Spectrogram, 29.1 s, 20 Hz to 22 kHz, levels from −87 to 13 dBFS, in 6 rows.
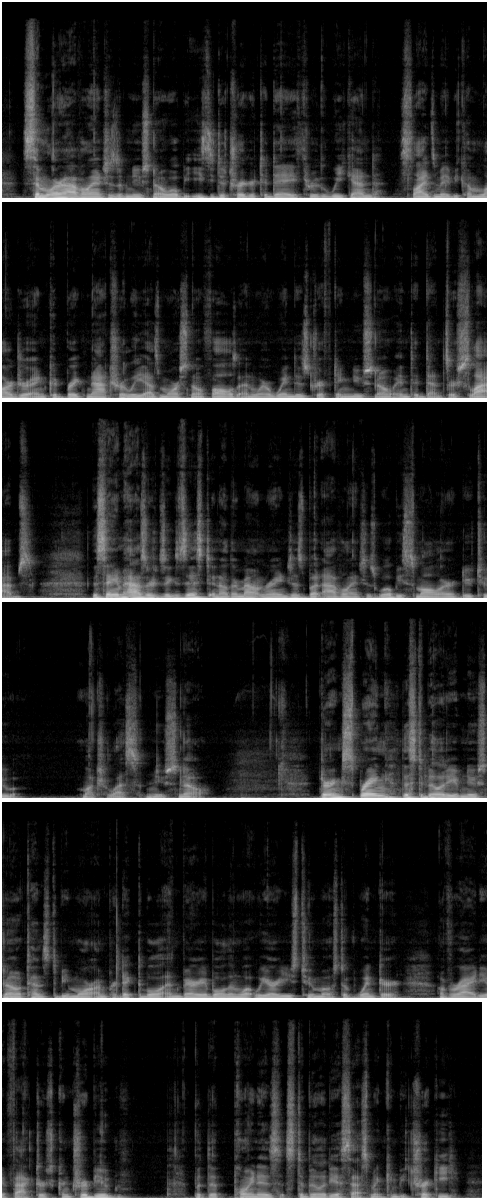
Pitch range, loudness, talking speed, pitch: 100-115 Hz, -22 LUFS, 190 wpm, 105 Hz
